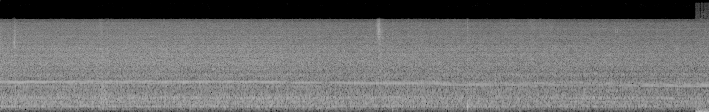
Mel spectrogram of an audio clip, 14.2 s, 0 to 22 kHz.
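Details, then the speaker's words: VEVOR Chinese diesel heater, first test run on a 12 V deep cycle battery, after preheat: steady fan hum with a thin whine and faint quick dosing pump ticking about four a second; normal start-up. "after i shot it on the preheat time it starts to run and i can hear the fuel pump pulsing"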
